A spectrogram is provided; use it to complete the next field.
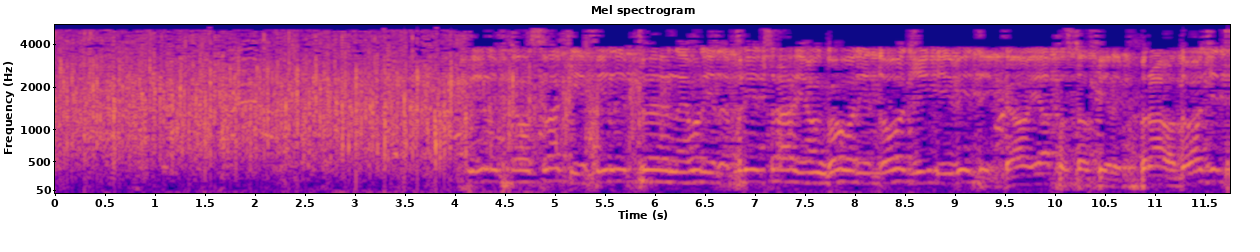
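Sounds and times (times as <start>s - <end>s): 
audience applauding an artist: 0.0s - 6.0s
speech: 4.9s - 11.7s.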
